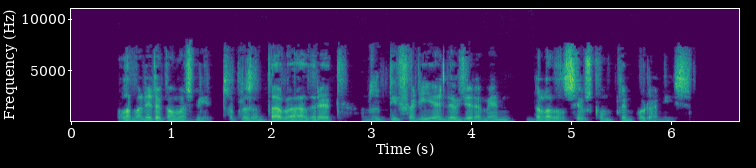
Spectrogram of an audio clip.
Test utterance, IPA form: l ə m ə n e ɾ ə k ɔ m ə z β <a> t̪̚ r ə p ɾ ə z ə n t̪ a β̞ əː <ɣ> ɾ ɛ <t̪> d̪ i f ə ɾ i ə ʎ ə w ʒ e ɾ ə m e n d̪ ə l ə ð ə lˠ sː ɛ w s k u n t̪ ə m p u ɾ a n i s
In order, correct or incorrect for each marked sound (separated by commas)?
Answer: incorrect, incorrect, correct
